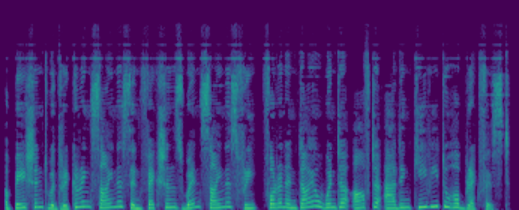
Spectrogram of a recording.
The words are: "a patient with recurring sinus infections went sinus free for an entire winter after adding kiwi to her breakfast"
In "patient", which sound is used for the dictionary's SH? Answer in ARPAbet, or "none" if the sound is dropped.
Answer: SH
